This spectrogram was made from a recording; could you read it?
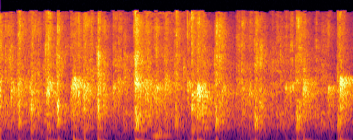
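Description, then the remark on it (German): An audience in the Kakadu-Bar of the Mainz State Theatre applauds steadily to welcome the writer Inga Maria Malke, many hands clapping in a dense, continuous patter at moderate loudness with no voices on top. “bei mir sitzt, und das freut mich sehr, und da würde ich Sie um einen Applaus bitten, die Schriftstellerin Inga Maria Malke.”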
